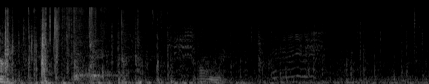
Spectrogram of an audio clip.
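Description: A young goat bleating several short times, the calls rising and falling in pitch, with a few loud knocks in the first second.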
